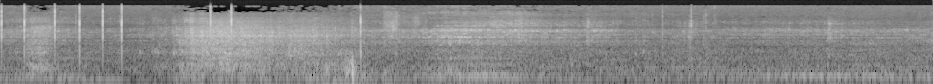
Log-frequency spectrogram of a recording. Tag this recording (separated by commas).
Vehicle, speedboat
